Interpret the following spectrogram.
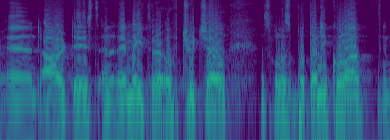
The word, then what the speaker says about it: Chuchel: It's pronounced CHUCHEL in Czech, but nobody can really pronounce CHUCHEL except for Czech people. So we're happy when people say CHUCHEL because it sounds much funnier.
